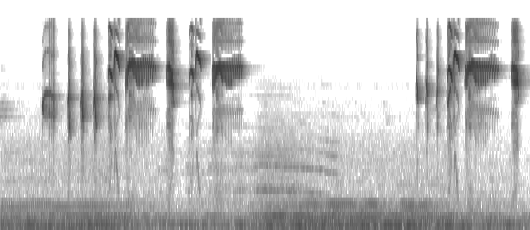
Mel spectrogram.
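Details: Loud Orange-headed thrush song from Bali meant to stir caged birds into singing: fast clicking and sharp ticking notes build into shrill high squeaky phrases, a quiet pause of about two seconds, then the burst returns.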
